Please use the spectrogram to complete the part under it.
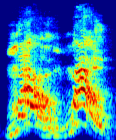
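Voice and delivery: high mock impact noises; punch sound effect. Imitating punches.

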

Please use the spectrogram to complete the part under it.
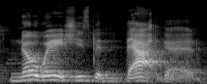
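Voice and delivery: plain reading voice

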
